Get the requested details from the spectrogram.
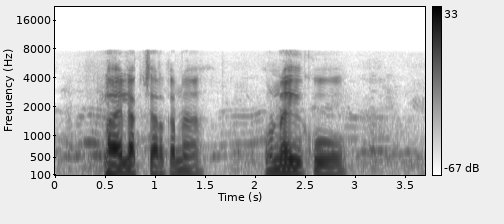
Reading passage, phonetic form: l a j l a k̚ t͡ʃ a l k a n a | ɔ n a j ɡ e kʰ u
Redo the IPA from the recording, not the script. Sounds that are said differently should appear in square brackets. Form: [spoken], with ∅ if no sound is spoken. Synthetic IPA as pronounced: l a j l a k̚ t͡ʃ a [ɾ] k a n a | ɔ n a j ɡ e [k] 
